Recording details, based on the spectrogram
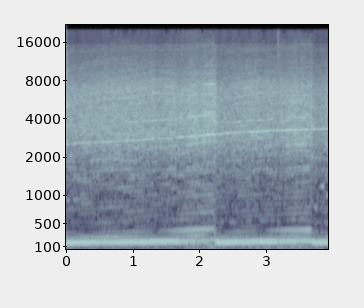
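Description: Formula 1 engines in the F1 22 video game at the race start of the Hungarian Grand Prix, a steady loud droning whine close by that holds level with a couple of small pitch shifts.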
